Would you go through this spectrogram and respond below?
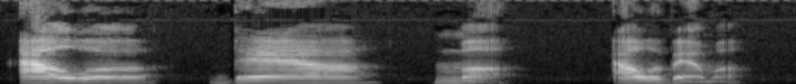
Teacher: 2 are pronounced A with the lift, A as in bat, and 2 as the schwa, very relaxed.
